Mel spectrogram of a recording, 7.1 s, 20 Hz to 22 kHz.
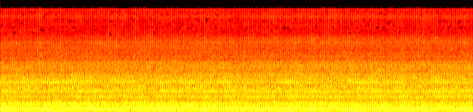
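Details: Kohler SH265 6.5 HP single-cylinder engine, bought used for $50 to re-power a pressure washer in place of a weak Honda, first test start; runs steady and even, no misses or knocks; normal running, owner notes WD-40 burning off exhaust.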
